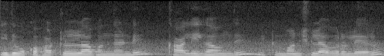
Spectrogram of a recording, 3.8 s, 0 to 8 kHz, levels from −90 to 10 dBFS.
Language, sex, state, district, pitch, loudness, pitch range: Telugu, female, Andhra Pradesh, Visakhapatnam, 220 Hz, -19 LUFS, 210-230 Hz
